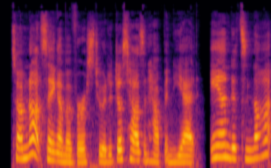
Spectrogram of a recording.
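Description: This woman has a plain, everyday voice. Her intonation is lively. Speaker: artist and illustrator. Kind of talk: interview.

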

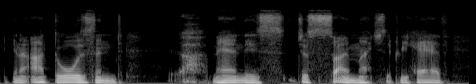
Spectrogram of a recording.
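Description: A man speaks in a dark, mellow tone with a South African accent. The background is quiet. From South Africa, Kempton Park, East Rand. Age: 40s. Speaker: author and motivational speaker. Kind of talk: interview storytelling. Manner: animated.

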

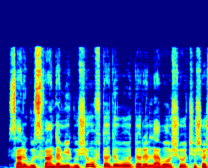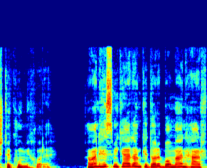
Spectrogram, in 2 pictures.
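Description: High-pitched man at a fairly quick pace in a very clean recording with a silent background. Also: very even loudness. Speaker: podcast storyteller. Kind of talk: scripted narration.

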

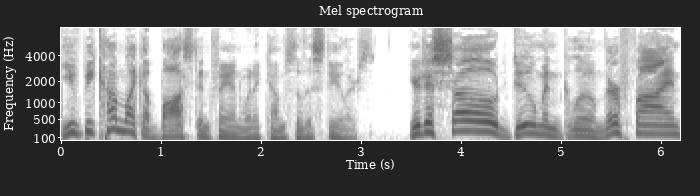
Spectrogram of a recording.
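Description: A man at a fairly slow pace with very wide pitch swings, on a very clean recording with a silent background. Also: fairly high pitch for a man. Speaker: football analyst. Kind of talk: casual sports talk.

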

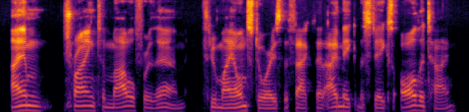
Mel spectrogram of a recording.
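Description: In a very clean recording with a silent background, a man with an American accent and a plain, everyday voice speaks with fairly low pitch and fairly even intonation, the sound dry and close with no echo. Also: fairly slow pace. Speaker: university teacher and chapter author. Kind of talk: educational podcast discussion.

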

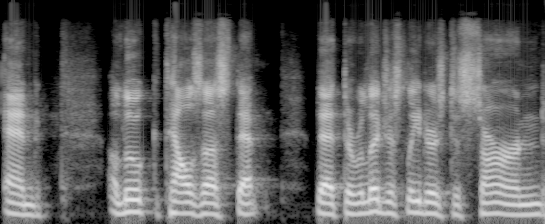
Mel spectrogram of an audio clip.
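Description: An unremarkable speaking voice from a man with an American accent, medium-pitched with ordinary pitch variation, at a moderate pace in a very clean recording with a silent background. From Pennsylvania, Lehigh Valley. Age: 50s. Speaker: author. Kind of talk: interview.

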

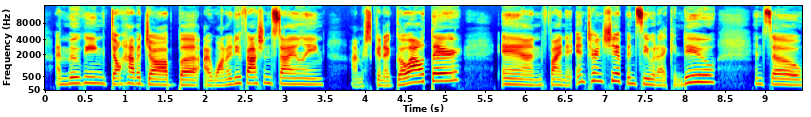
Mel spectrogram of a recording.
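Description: This woman has a normal speaking voice, fairly high in pitch, with an American accent and lively intonation at a moderate pace. The sound is dry and close with no echo, a very clean recording over a silent background. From Utah. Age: 30s. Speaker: artist and social media influencer. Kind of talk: interview conversation.

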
